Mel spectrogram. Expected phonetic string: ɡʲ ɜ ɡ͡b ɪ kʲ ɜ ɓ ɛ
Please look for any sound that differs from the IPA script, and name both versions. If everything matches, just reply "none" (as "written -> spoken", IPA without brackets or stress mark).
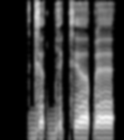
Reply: none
